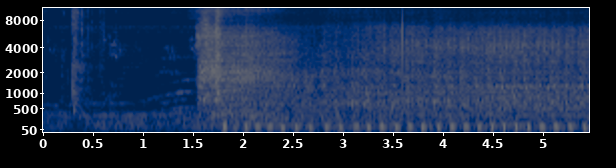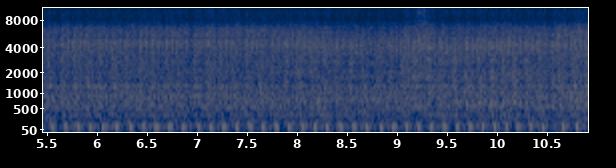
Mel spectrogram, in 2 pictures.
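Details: 150cc single-cylinder motorcycle engine after repair with a new connecting rod (biela). It starts and idles evenly with a steady firing beat and no knock, normal idle.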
